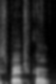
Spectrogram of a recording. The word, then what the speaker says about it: spatchcock: I was pronouncing it correctly, spatchcock.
